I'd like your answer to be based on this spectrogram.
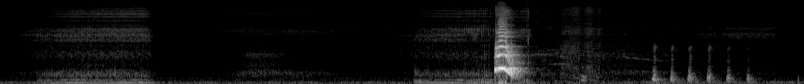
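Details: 8-month-old Ultimate Mastiff dog sleeping: two rumbling snoring breaths, a loud snort, then a quick series of soft puffing exhalations: snoring.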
